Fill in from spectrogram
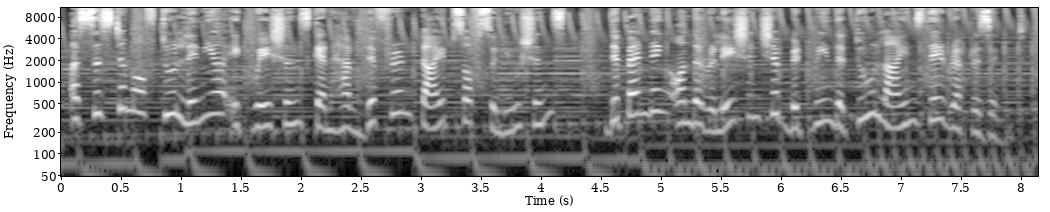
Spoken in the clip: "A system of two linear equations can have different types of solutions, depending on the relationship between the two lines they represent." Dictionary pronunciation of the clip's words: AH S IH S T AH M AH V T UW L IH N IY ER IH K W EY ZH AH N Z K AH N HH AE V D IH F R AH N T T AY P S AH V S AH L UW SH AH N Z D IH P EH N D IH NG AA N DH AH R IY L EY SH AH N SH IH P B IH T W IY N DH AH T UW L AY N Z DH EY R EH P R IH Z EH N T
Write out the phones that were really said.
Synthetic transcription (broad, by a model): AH S IH S T AH M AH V T UW L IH N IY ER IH K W EY SH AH N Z K AH N HH AE V D IH F R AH N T T AY P S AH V S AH L UW SH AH N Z D IH P EH N D IH NG AA N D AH R IY L EY SH AH N SH IH P B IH T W IY N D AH T UW L AY N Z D EY R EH P R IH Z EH N T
